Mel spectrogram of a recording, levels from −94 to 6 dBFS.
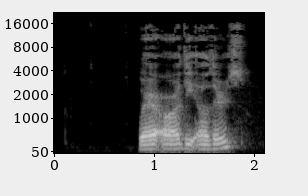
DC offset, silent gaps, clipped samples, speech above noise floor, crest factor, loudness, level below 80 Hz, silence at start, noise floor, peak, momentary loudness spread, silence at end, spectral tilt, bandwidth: under 0.1%; none; under 0.1%; 55 dB; 16 dB; -23 LUFS; -60 dBFS; 0.85 s; -78 dBFS; -8 dBFS; 9 LU; 0.2 s; -5 dB/octave; 16.5 kHz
